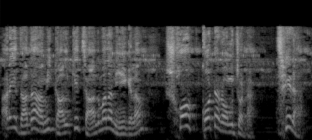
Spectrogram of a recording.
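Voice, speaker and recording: A man's voice: high-pitched, very animated, moderate pace, fairly bright tone, faint music behind. An actor playing an irritable, indignant male office worker in an audio drama, complaining and argumentative, sometimes stammering. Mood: angry, indignant.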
